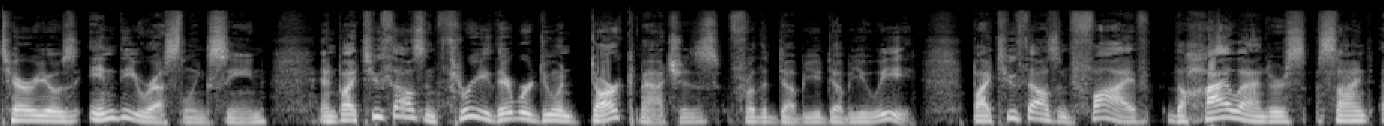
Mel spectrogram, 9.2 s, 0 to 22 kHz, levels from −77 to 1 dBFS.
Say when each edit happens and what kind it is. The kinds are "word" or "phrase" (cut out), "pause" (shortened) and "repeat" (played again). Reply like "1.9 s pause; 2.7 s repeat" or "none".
none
